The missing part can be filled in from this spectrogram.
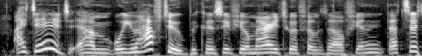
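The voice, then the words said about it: Non-local accent. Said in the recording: “you can tell from her accent, she's not from Philadelphia”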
